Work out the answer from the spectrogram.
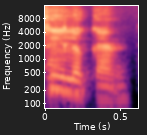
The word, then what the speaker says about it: coelacanth: coelacanth.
